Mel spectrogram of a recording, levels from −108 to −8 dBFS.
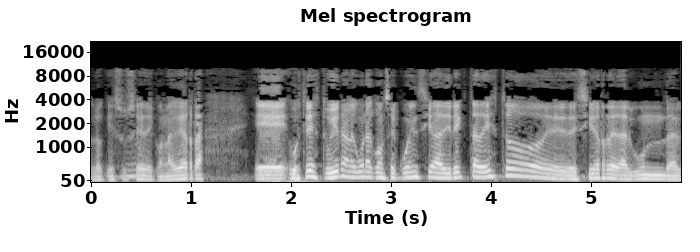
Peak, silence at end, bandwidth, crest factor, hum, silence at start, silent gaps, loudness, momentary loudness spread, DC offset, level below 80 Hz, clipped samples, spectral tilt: -4 dBFS; 0 s; 10.5 kHz; 16 dB; none; 0 s; none; -20 LUFS; 7 LU; under 0.1%; -44 dBFS; under 0.1%; -6.5 dB/octave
